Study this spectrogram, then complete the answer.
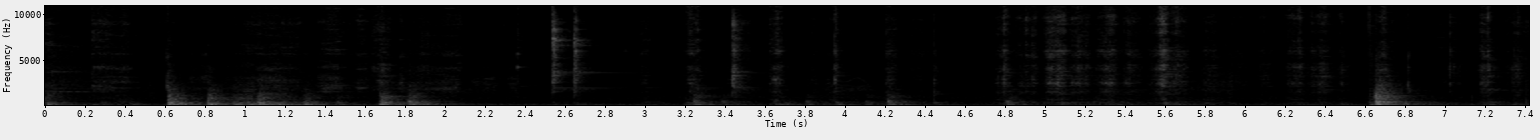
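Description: Carbon being scraped off a Citroën 2CV cylinder head, a run of rough, irregular rasping strokes with occasional sharper scrapes and clicks, close up and fairly quiet with no talking.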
